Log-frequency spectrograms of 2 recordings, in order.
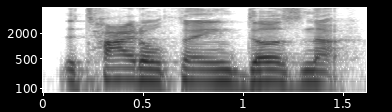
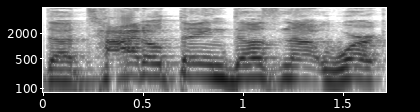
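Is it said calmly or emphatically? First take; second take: calmly; emphatically. First: It is said calmly, without extra force. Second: It is said emphatically, with extra force.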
